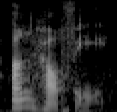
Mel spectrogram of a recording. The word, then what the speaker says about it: unhealthy: 9 letters, 8 sounds, 3 syllables, 3 syllables. The second syllable has the primary stress. The first syllable has the secondary stress. In the first syllable, neutral. Second syllable, e. Third syllable, e with a hat. Pronunciation, e.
